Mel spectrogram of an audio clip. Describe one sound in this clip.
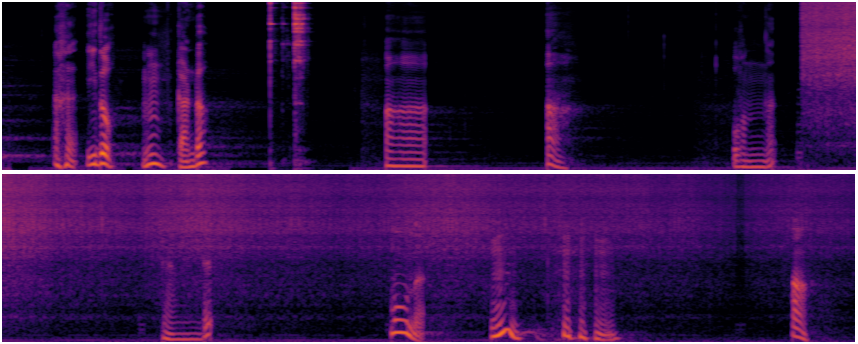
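A young man talks playfully.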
